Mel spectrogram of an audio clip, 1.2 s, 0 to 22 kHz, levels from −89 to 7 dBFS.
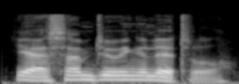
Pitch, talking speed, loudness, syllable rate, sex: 130 Hz, 300 wpm, -15 LUFS, 6.8 syllables/s, male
